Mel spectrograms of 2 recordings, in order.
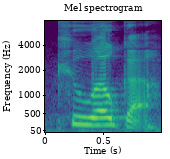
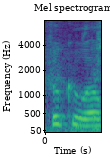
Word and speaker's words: Fukuoka: this a little bit yeah one how you pronounce that okay F hold on I'm fuoka yeah Fukuoka so that's where the Champions chip Champions League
